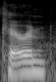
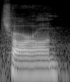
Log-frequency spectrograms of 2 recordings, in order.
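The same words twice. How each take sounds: First: The name sounds like Karen. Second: The name does not sound like Karen. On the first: The speaker calls it right. "but it's actually pronounced Charon" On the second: The speaker calls it wrong. "I know it looks like Charon, and that's how I pronounced it before"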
